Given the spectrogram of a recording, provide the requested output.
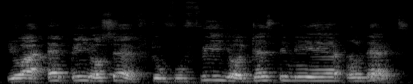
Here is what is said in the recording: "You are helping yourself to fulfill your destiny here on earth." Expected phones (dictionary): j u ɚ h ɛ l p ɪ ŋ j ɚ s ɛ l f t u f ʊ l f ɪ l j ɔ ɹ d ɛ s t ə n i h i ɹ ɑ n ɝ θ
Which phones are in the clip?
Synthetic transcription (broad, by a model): j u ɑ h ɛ p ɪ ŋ j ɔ s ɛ l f t u f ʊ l f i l j ɔ d ɛ s t ə n i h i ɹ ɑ n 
